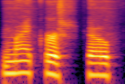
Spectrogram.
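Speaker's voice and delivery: slow, soft muttered wordplay; quiet playful mumble. Pretend. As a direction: drawl it to yourself, slowly. Playful word-play mumble to himself.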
